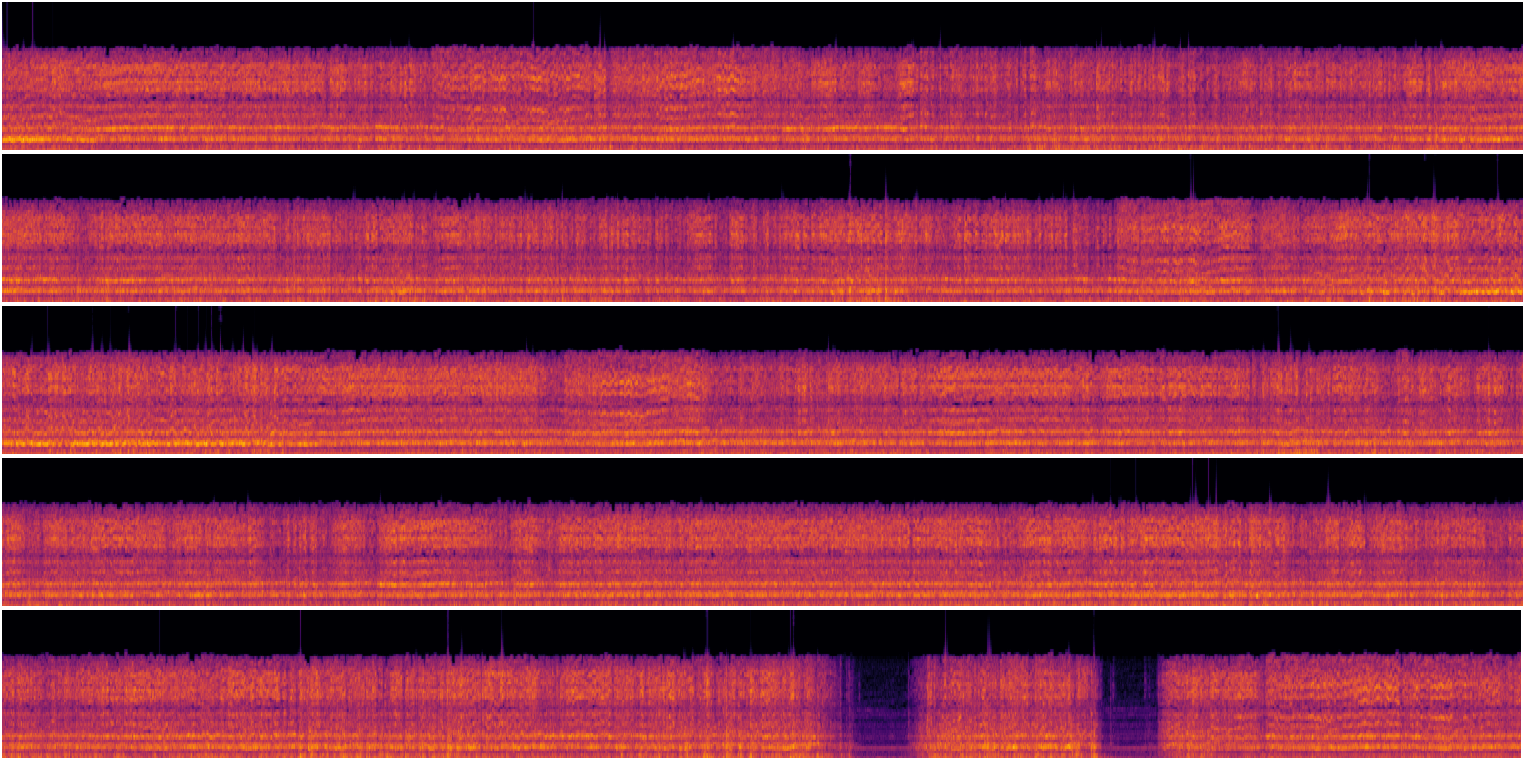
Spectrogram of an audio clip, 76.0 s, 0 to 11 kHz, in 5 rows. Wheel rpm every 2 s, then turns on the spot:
210, 230, 220, 230, 230, 230, 230, 230, 230, 230, 230, 230, 230, 220, 200, 200, 200, 230, 220, 230, 230, 230, 230, 230, 230, 230, 230, 230, 230, 230, 240, 220, 220, 230, 140, 150, 120, 220.
none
